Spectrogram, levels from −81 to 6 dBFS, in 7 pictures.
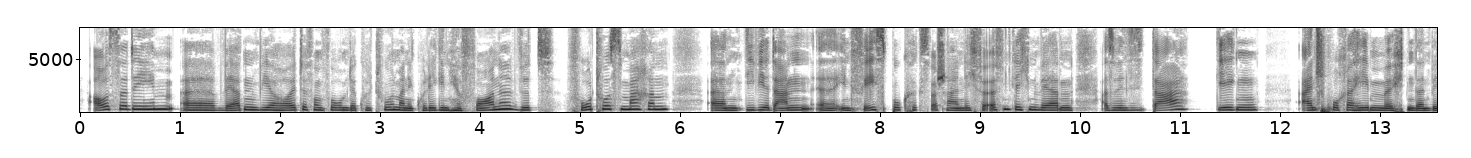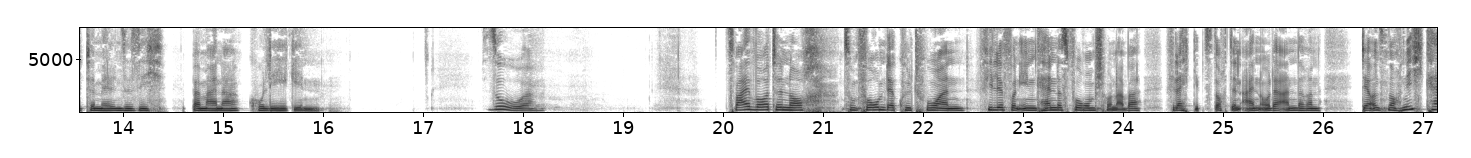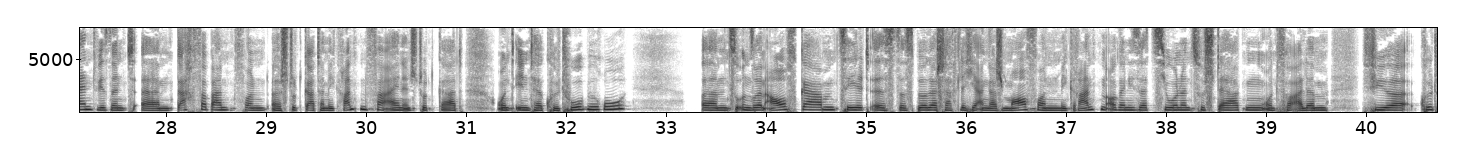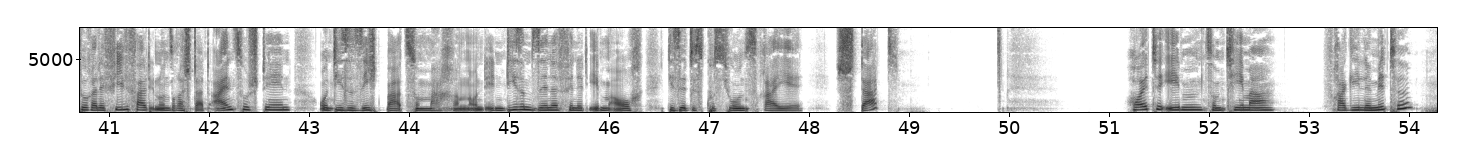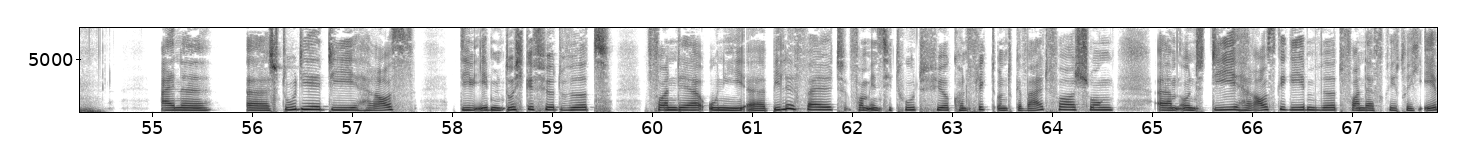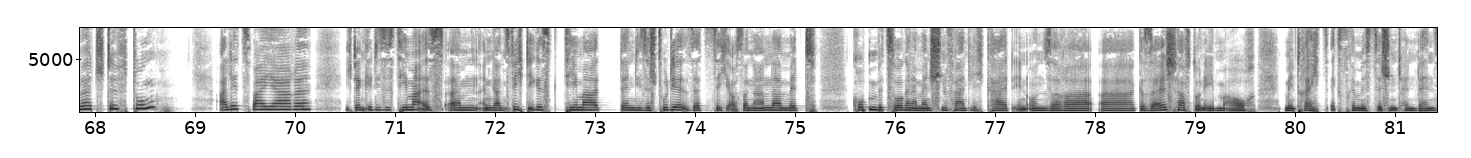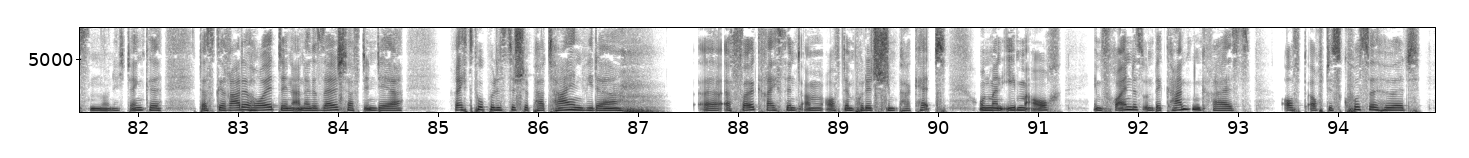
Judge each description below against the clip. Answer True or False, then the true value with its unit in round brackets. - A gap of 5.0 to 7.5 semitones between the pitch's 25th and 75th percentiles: False (3.2 semitones)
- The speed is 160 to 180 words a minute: False (140 wpm)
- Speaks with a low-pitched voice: False (220 Hz)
